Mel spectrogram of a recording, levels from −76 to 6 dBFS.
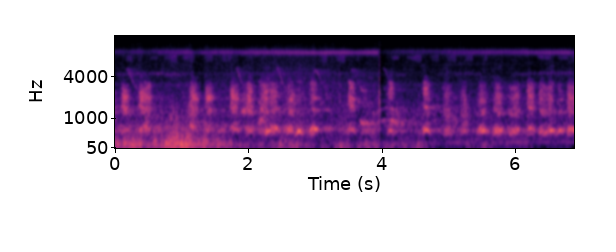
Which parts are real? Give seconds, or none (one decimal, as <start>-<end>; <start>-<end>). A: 0.0-2.2; 4.2-6.9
